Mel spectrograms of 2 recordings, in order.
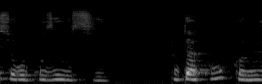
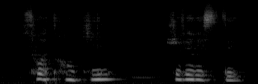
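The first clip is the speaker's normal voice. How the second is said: murmured softly, quieter; 5 dB quieter than usual. A man answers a woman begging him to stay until the end, murmured. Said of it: "Il murmura".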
